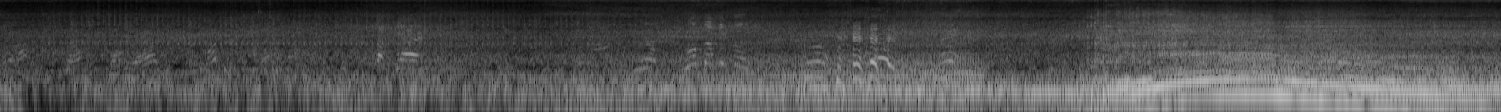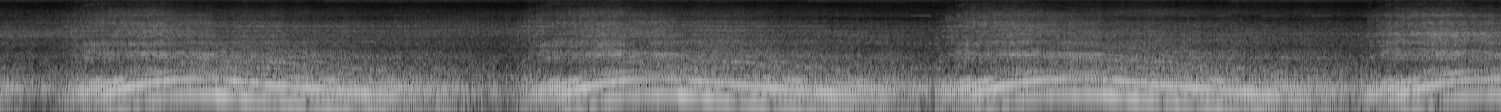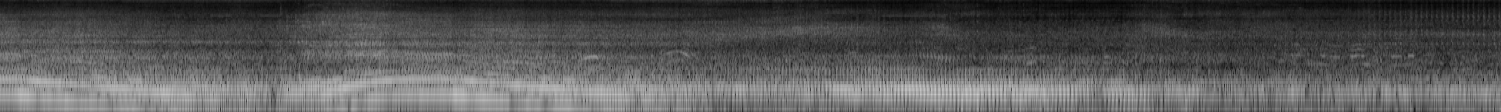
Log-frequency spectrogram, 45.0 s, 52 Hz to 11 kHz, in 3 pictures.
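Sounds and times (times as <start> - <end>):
diesel engine revving: 0.0 - 45.0.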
